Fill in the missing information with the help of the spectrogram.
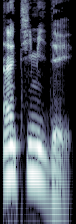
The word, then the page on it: intimider: francais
